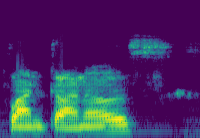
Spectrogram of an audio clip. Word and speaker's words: plátano: Is it like plantanos? I'm not sure if I'm saying that right. Plátano. But you guys know what I mean. Like Plátanos. Plátanos. platanos.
